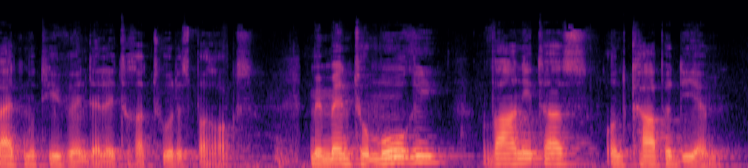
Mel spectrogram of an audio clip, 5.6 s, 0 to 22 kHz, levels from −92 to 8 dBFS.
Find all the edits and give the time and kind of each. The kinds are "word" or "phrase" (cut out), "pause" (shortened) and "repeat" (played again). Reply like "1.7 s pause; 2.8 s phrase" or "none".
2.2 s pause; 4.5 s pause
